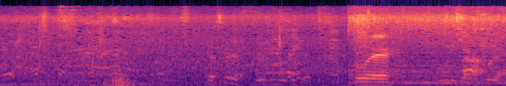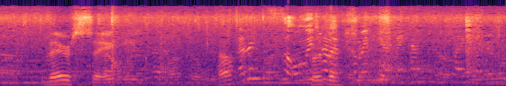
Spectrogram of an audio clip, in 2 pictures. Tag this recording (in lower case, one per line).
speech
